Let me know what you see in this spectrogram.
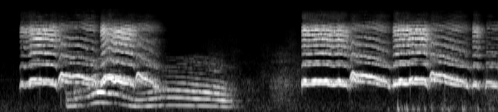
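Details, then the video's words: A Siberian Husky with a squeak toy gives one drawn-out, falling whine in the middle. It is framed by bursts of high, bright squeaking before and after, with a short quiet gap. "Husky with squeak toy crying"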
